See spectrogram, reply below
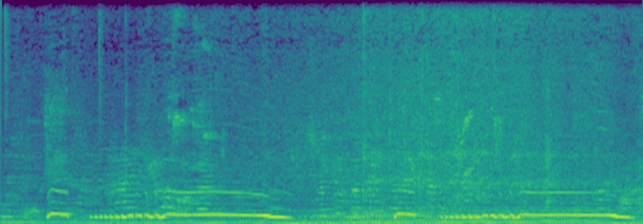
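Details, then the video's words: Male puter pelung dove cooing: a short note, a fast rolling trill, then a long drawn-out coo that slowly falls at the end, repeated twice, over a low rumbling background. "Suara Burung Puter Pelung Jantan"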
